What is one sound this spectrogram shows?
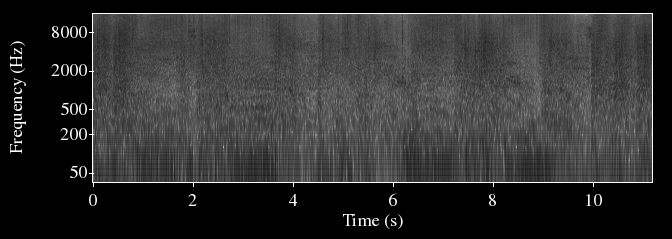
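Blades slash and hit flesh again and again in a fast fight.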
